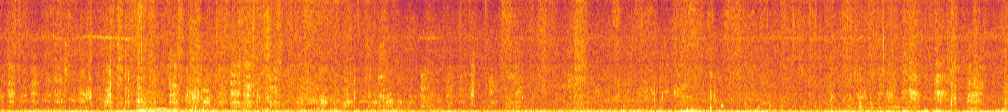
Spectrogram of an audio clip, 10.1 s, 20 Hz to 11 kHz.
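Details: American Bully puppies from summer 2017 litters keep busy together in a playpen, only two of them littermates; steady breathy panting runs throughout as a continuous rough hiss, with occasional scuffling knocks from the playing pups.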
